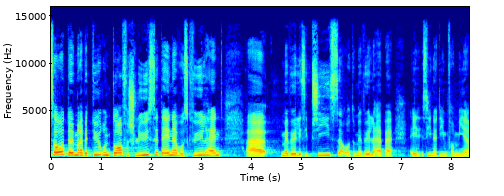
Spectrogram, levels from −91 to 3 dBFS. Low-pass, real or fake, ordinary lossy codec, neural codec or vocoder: 14.4 kHz; real; none; none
